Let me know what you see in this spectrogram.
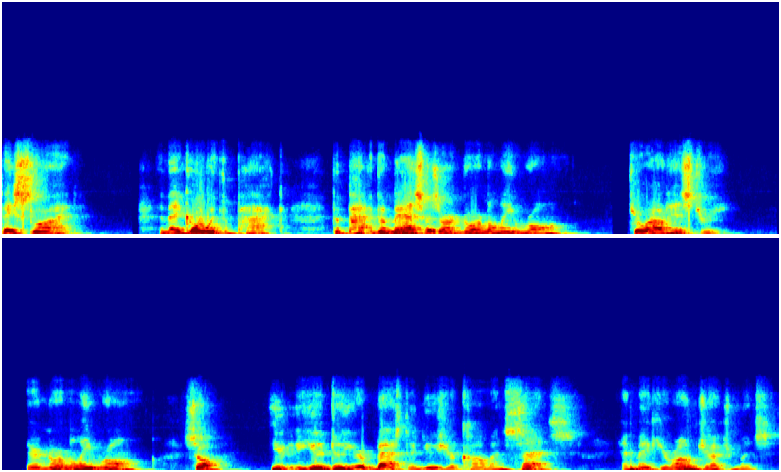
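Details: Adult man; plain speech.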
